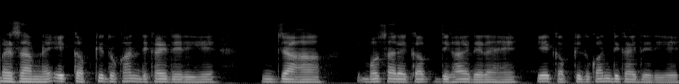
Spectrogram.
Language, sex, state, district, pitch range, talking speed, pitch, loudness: Hindi, male, Chhattisgarh, Sukma, 115-130 Hz, 240 wpm, 125 Hz, -30 LUFS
